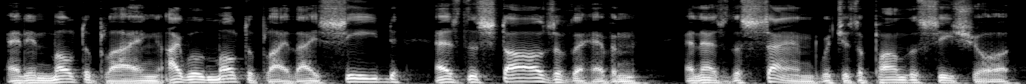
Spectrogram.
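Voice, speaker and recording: A man narrating scripture as a scripted, non-dramatized reading, in a solemn, measured and deliberate manner. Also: low-pitched, dark tone.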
